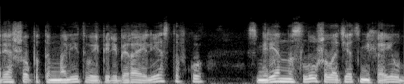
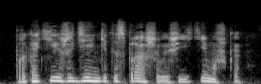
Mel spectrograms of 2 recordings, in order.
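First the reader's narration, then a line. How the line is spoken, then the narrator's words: Timid question. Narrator (Russian): робко спросил он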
